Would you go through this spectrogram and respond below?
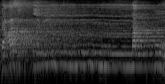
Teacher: तो इस तनवीन को हम मीम में मुदग़म करेंगे, मीम में मर्ज पढ़ेंगे।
